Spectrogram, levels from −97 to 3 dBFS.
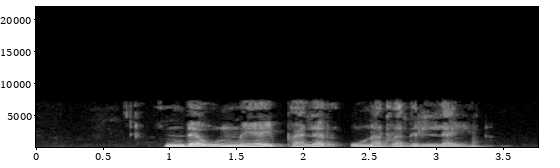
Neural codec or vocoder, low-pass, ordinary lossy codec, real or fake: none; 7.2 kHz; Opus, 64 kbps; real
